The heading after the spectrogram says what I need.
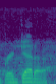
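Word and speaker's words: Brigitte: Brigitta. That's so the developers they haven't like a monthly update thing, and in the thing they pronounce her name Brigitta, which is kind of weird.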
